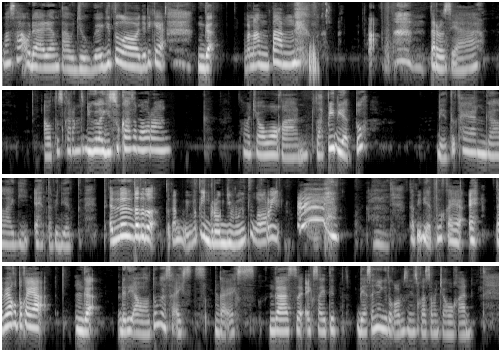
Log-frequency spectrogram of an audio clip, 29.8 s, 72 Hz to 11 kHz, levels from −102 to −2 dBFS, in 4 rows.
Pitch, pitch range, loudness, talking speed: 260 Hz, 220-320 Hz, -25 LUFS, 140 wpm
